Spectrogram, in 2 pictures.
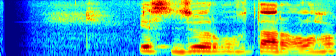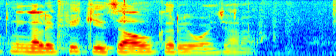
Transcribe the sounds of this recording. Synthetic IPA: ɪsd͡ʒʊrmuht̪aɾɔlɔɦɔk̚niŋalifikizawkəriwaɲt͡ʃaɾa

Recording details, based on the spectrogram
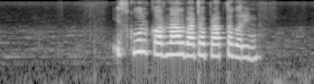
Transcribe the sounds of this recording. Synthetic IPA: iskulkʌrnalbaʈʌprap̚t̪ʌɡʌɾin

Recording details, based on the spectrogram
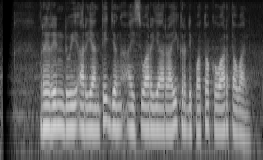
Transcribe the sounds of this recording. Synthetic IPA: riɾinduiaɾiant̪id͡ʒɨŋaiswaɾjaɾaikɨrdipɔt̪ɔkəwart̪awan

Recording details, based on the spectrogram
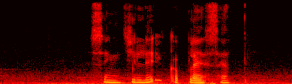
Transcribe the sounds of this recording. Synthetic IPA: sɪŋt͡ʃilɪʔkəplɛsɛt̪̚

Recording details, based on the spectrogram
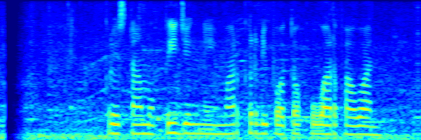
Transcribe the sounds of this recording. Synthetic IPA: kɾisnamuk̚t̪id͡ʒɨŋnimarkɨrdipɔt̪ɔkṵwart̪awan

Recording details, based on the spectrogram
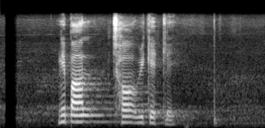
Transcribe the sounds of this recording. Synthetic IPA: nepalt͡sʰʌwikeʈle

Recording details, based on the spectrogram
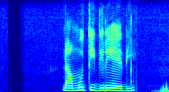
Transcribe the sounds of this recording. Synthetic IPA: namut̪id̪iɾeːd̪i

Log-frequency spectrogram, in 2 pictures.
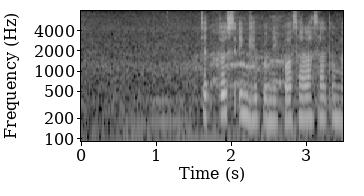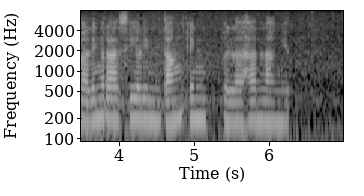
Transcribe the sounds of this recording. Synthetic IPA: t͡ʃət̪ʊsiŋɡɪpunikɔsalahsat̪uŋɡalɪŋrasilint̪aŋɪŋb̥əlaɦanlaŋɪt̪̚

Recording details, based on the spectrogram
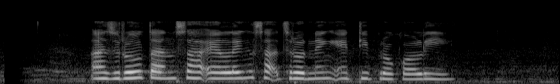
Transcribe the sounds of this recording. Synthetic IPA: ʔazɾʊlt̪ansahelɪŋsaʔd̥ʒ̥ɾo̤nɪŋed̪̥i̤b̥ɾokɔli

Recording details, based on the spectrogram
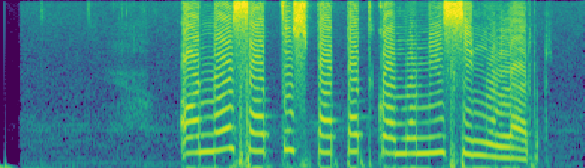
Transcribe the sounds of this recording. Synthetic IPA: ʔɔnɔsat̪ʊspapat̪̚kɔmunisiŋular

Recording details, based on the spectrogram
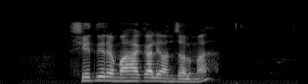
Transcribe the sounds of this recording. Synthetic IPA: set̪iɾʌmʌɦakaliʌnt͡sʌlma

